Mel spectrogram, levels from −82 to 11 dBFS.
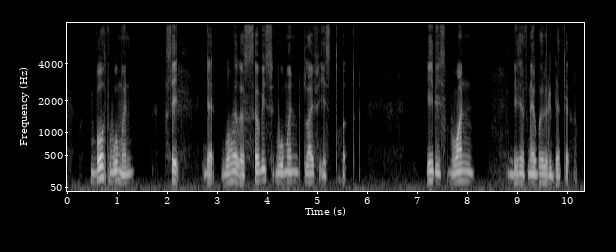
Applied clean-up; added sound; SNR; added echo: neural diffusion model UNIVERSE++.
